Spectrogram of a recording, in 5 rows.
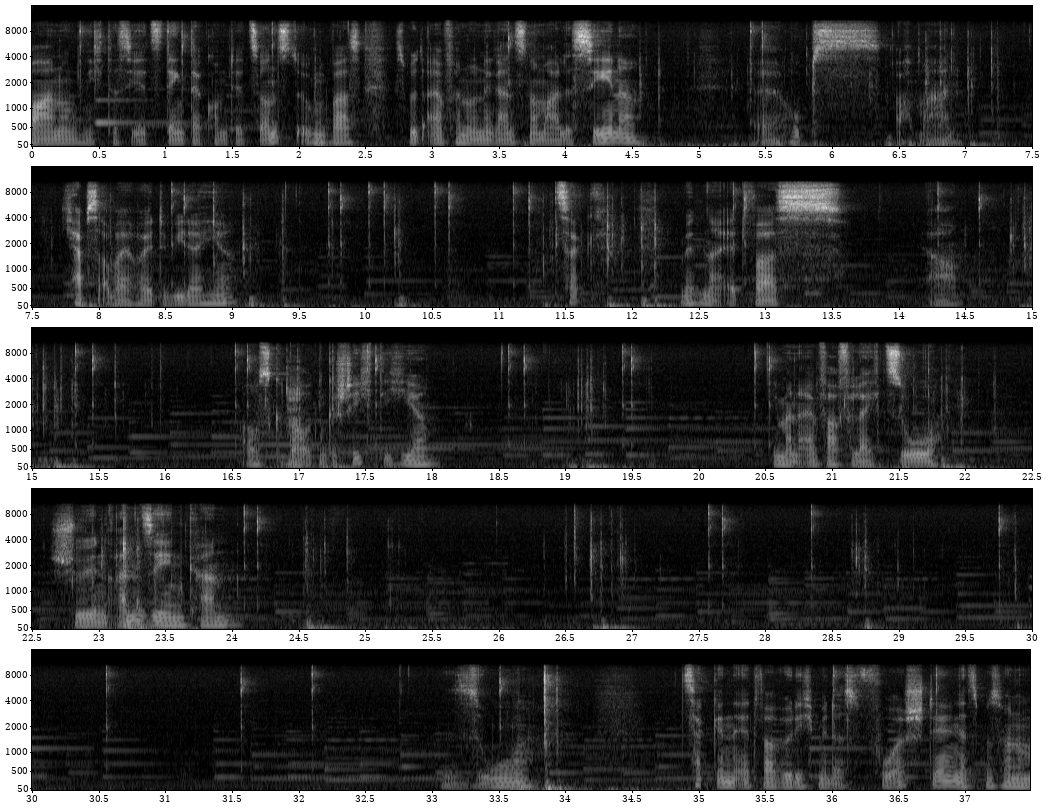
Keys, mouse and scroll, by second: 0.4 middle click, 0.4-3.0 right drag, 1.8-3.6 drag, 4.6 Tab, 5.3 Tab, 5.4-7.3 right drag, 6.6 ctrl+Tab, 7.9 ctrl+Tab, 9.2 ctrl+Tab, 10.1-12.4 right drag, 11.8 e, 15.2 ctrl+r, 15.9 click, 16.6-18.4 drag, 17.2 ctrl+r, 18.7-22.1 drag, 19.2 ctrl+r, 21.2 Tab, 21.9 ctrl+2, 23.2 t, 24.1-25.8 drag, 24.6 t, 26.8 s, 27.7-30.1 drag, 30.5-33.9 drag, 33.9 KP_0, 36.1-37.4 right drag, 36.8-37.4 drag.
